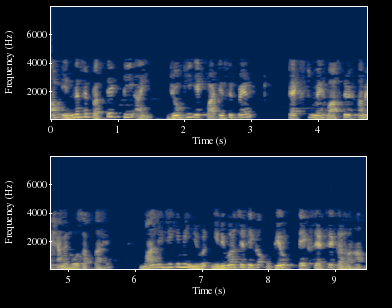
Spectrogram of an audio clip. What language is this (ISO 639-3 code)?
hin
